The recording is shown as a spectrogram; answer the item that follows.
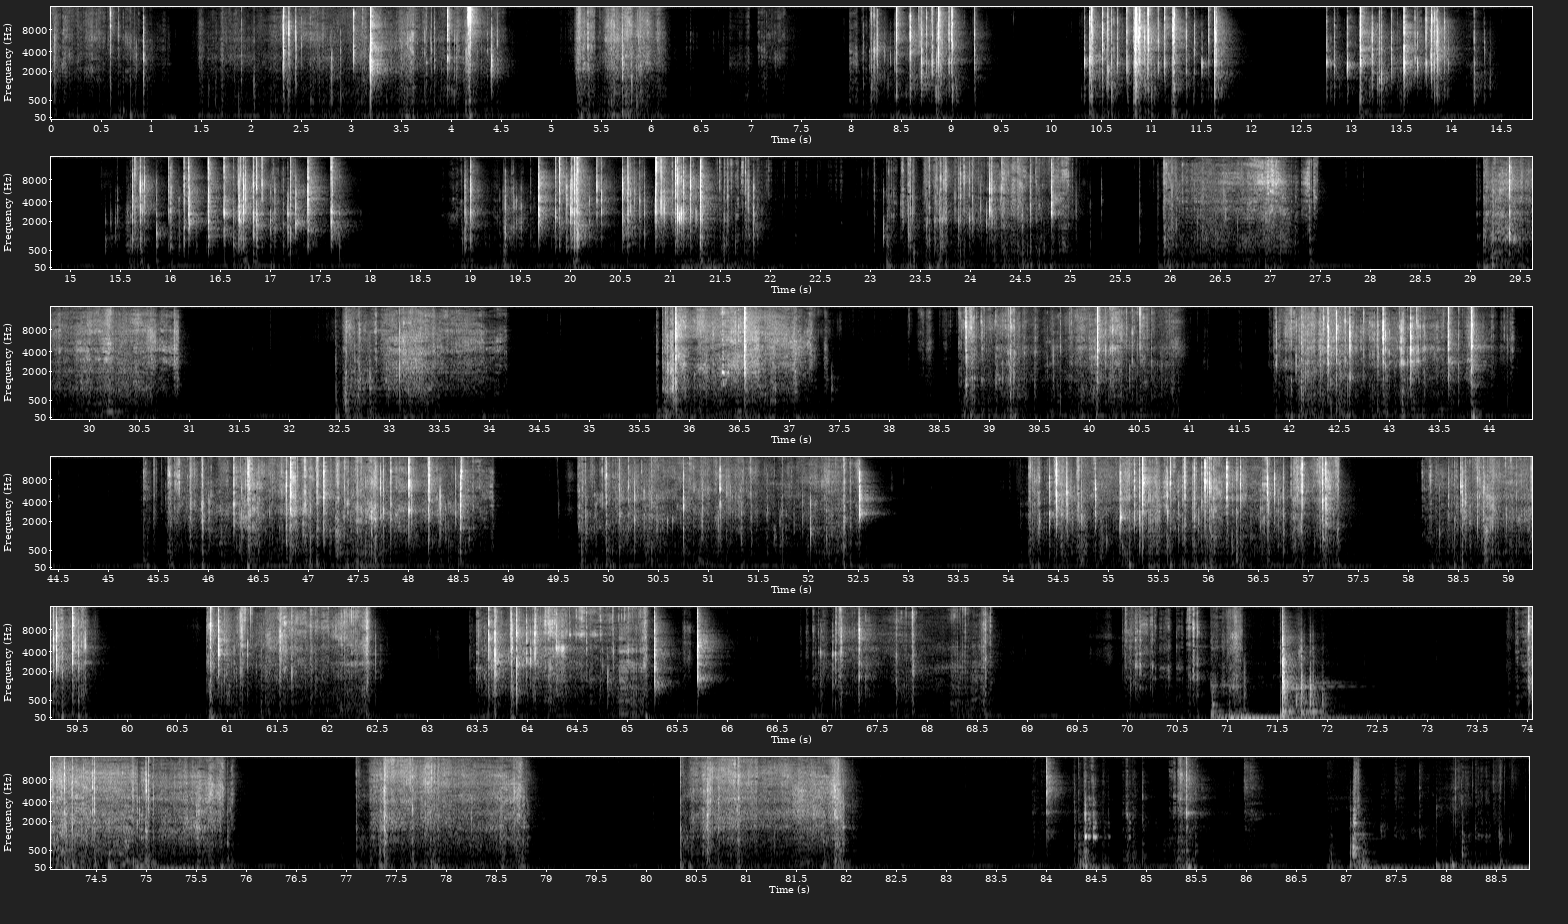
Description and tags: Plastic wrapping being dragged over a wooden board. There are at least
ten movements after each other, faster and slower. Recorded with a Mono
directional microphone. Not processed.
